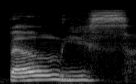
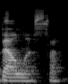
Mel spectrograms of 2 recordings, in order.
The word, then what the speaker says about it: Belle-Lyssa: But um Bellis, Bellis, did I say it right Bellis? Melissa, but Bellisa.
